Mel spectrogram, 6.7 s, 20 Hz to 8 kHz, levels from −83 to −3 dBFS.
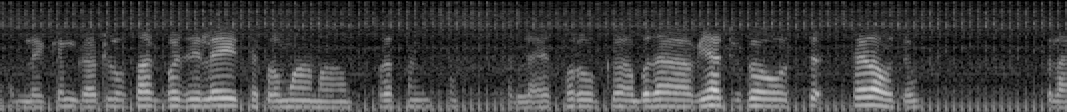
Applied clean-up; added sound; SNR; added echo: none; Engine; 12 dB; none.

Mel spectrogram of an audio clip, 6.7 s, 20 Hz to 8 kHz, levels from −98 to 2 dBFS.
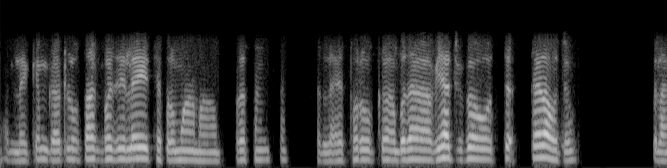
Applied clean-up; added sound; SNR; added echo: none; none; none; none.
